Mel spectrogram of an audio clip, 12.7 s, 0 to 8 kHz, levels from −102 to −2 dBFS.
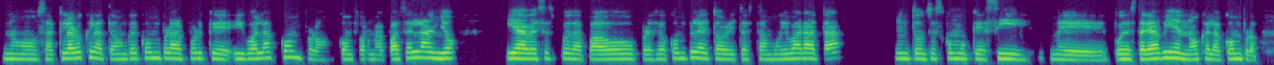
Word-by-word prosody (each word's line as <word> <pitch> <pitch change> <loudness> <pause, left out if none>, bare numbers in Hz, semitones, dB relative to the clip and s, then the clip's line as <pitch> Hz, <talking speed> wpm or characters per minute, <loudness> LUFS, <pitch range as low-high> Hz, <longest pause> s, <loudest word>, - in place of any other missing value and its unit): "No, 195 -1 -2
o - - -7
sea, 190 0 -5
claro 215 +3 +2
que 255 - -1
la 220 -3 +1
tengo 195 -1 -4
que 210 0 -3
comprar" 220 -3 0
porque 210 -3 -2
igual 210 +1 +1
la 235 - 0
compro 205 -10 -4
conforme 185 -1 -6
pasa 195 +4 0
el 245 +1 +3
año 225 -1 +3 0.5
y 220 - +4
a 215 -1 +9
veces, 205 +1 -1
pues, 215 -1 -2
la 195 -1 0
pago 190 +1 +1
precio 190 0 -5
completo, 220 -1 0
ahorita 190 0 -2
está 190 0 -6
muy 190 +2 -4
barata, 215 +1 +2 0.5
entonces, 205 -1 -2
como 210 -1 -1
que 195 -2 -4
sí, 190 -3 -1 0.2
me, 170 -3 -1
pues, 195 +1 +3
estaría 195 +2 +6
bien, 230 -3 +4
¿no? 190 +1 0
Que 200 - -2
la 180 -1 0
compro. 205 -2 -1
200 Hz, 195 wpm, -23 LUFS, 190-215 Hz, 0.5 s, a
